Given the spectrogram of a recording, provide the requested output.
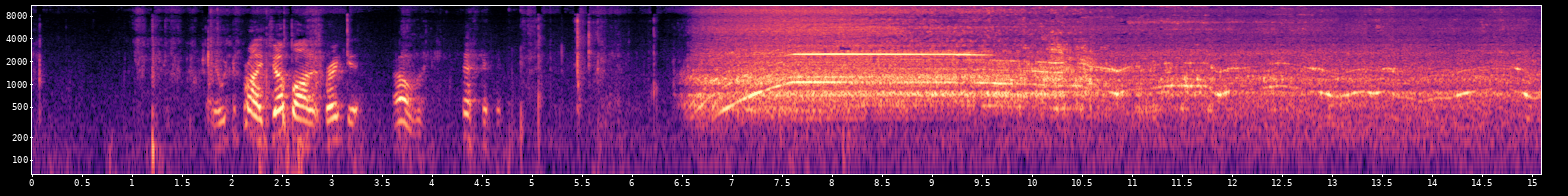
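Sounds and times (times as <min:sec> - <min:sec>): electric chainsaw motor whining: 0:06.5 - 0:15.0.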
